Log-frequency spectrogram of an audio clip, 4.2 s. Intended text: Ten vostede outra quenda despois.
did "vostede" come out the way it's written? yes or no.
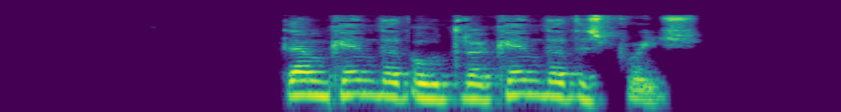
no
